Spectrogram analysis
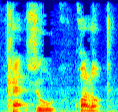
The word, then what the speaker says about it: Quetzalcoatl: Okay, so this word here is quite hard to pronounce. Quetzalcoatl.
